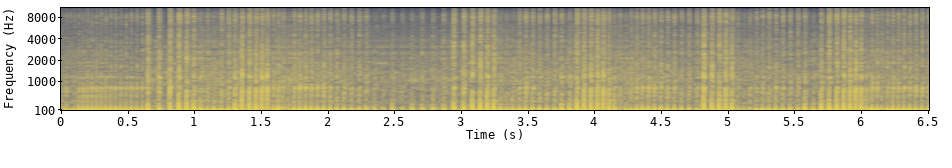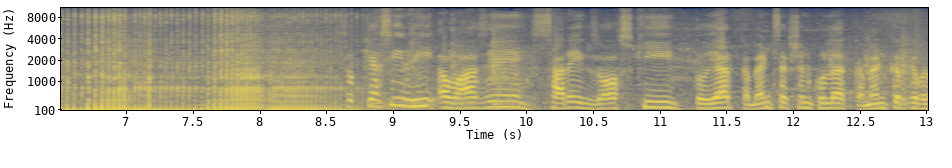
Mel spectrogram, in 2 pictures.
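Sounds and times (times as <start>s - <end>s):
motorcycle exhaust revving: 0.0s - 8.9s.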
